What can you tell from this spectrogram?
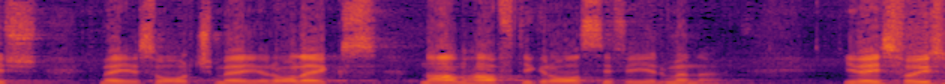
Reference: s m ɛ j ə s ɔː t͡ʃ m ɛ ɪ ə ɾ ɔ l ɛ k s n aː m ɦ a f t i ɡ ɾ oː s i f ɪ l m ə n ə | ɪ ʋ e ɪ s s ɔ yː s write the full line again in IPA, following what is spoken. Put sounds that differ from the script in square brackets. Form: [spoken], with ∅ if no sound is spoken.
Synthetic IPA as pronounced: [ʃ] m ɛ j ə s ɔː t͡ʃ m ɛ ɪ ə ɾ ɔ l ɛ k s n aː m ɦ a f t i ɡ ɾ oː s i f ɪ [ɾ] m ə n ə | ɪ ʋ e ɪ s [f] ɔ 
